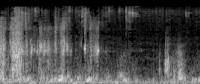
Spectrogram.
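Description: Swaraj 735 FE tractor's three-cylinder diesel engine running under load as it pulls a tine cultivator through dry soil.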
